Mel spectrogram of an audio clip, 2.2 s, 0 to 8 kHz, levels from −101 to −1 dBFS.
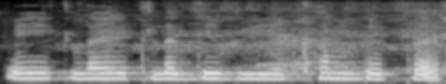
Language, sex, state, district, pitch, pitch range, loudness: Hindi, female, Rajasthan, Bikaner, 195 Hz, 185-195 Hz, -14 LUFS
